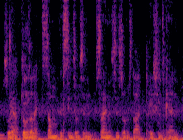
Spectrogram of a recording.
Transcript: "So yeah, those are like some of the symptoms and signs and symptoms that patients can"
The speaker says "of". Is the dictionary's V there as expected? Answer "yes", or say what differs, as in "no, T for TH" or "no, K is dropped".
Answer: yes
